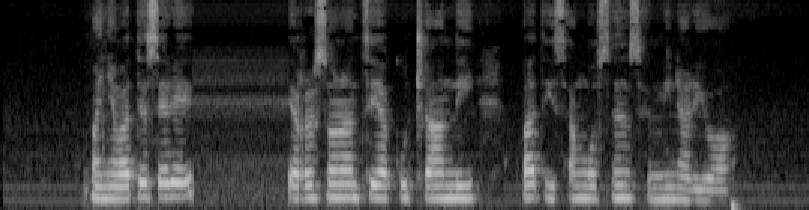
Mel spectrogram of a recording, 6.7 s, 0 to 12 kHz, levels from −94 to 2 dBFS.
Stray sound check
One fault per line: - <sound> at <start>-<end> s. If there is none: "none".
none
